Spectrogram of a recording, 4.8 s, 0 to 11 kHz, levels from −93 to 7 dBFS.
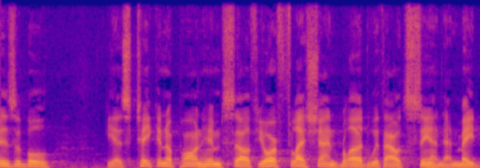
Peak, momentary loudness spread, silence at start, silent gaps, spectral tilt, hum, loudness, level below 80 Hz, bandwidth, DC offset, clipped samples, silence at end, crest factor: -2 dBFS; 7 LU; 0 s; none; -5 dB/octave; none; -21 LUFS; -54 dBFS; 11 kHz; under 0.1%; under 0.1%; 0 s; 18 dB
